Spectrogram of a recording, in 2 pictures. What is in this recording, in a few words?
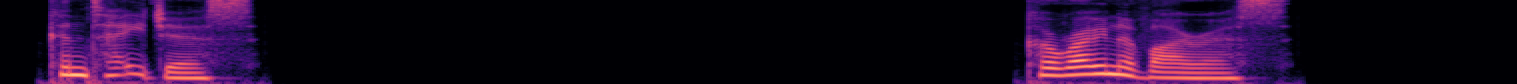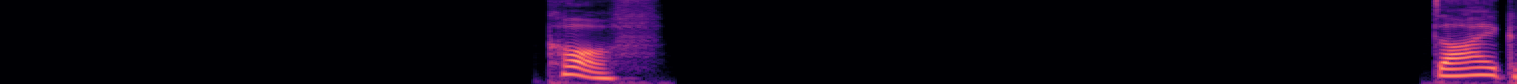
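covid, British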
